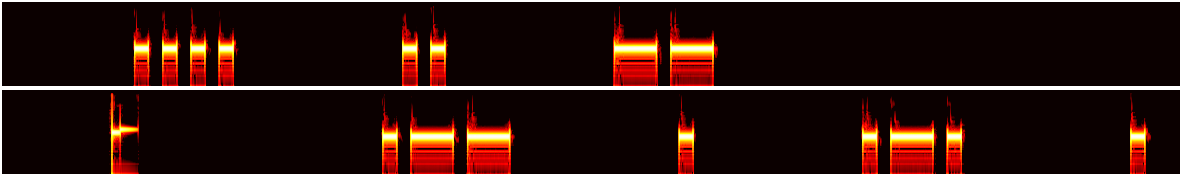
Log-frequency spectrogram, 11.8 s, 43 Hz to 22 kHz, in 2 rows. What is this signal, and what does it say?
Morse code, heard as a keyed tone, about 17 wpm, spaced as for 8 wpm, 700 Hz. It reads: HIM WERE
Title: 4x Character Spacing - Top 200 Words - 17wpm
